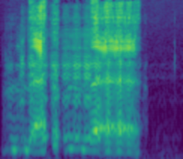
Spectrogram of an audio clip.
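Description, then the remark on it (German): A human voice imitates a goat's bleat, a wavering, quavering 'meh' drawn out for over a second, loud, then silence. “Aber als der Vater zu Hause im Stall die Ziege fragte, ob sie satt geworden sei, antwortete sie ihm Wovon soll ich satt sein? Mäh.”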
